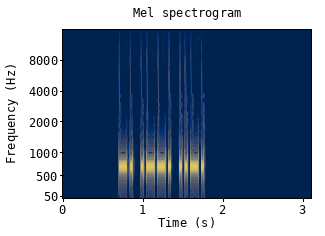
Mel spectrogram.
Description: Morse code, heard as a keyed tone, about 34 wpm, 700 Hz. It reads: NPF
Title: USA Call Sign Postfixes - 3 Letters 35wpm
